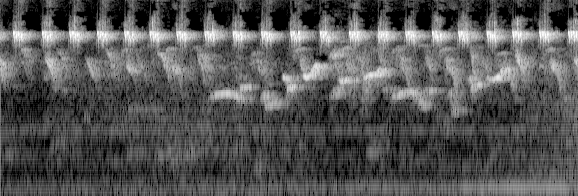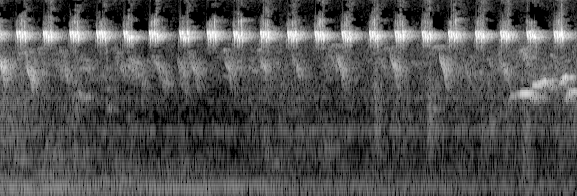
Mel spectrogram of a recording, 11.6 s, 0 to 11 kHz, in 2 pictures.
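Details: Training chirps of a cricket for songbirds, loud and clean; a regular train of shrill pulses, about 220 a minute, over scattered bird twitters and short rising whistles, with a faint low hum.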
